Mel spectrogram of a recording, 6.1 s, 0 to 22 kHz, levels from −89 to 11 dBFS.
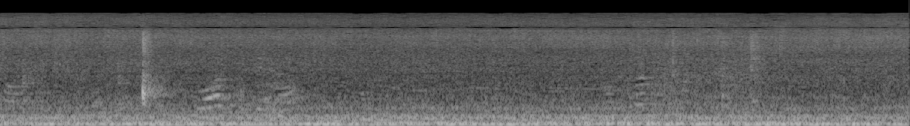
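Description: Throughout the clip, the sound carries layered coding artefacts and nothing above about 14.2 kHz. This points to transcoding between lossy codecs, likely a low-rate Vorbis encode re-encoded to WMA at a higher rate, whose bits preserve the first codec's smearing and band limit while adding its own.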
